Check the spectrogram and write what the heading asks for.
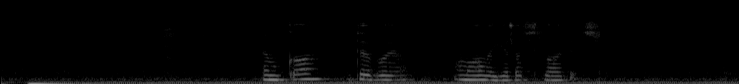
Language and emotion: Russian, sad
